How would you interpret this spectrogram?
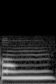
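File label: "gung", Cantonese, tone 1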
